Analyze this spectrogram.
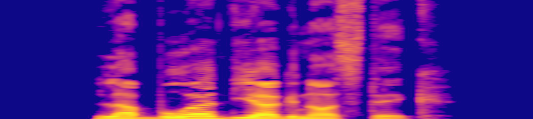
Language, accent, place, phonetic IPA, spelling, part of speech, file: German, Germany, Berlin, [laˈboːɐ̯diaˌɡnɔstɪk], Labordiagnostik, noun, De-Labordiagnostik.ogg
- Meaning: laboratory testing / diagnostics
